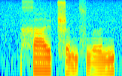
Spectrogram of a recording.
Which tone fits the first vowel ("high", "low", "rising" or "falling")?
high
